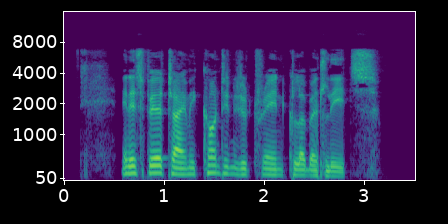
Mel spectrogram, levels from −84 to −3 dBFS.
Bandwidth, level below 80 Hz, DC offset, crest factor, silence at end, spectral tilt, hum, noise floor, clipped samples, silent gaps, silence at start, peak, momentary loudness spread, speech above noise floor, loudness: 7.2 kHz; -56 dBFS; under 0.1%; 20 dB; 0.4 s; -4.5 dB/octave; none; -47 dBFS; under 0.1%; none; 0.15 s; -4 dBFS; 12 LU; 24 dB; -23 LUFS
